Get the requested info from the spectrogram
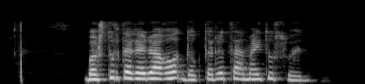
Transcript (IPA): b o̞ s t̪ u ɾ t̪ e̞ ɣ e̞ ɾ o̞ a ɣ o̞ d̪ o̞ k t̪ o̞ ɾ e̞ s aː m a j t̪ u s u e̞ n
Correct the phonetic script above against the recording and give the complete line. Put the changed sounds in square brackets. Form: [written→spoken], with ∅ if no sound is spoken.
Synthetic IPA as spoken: b o̞ s t̪ u ɾ t̪ e̞ ɣ e̞ ɾ o̞ a ɣ o̞ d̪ o̞ k t̪ o̞ ɾ e̞ [s→t͡s] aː m a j t̪ u s u e̞ n

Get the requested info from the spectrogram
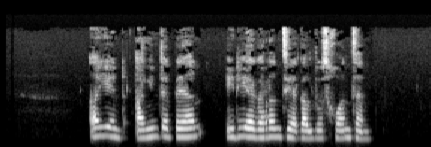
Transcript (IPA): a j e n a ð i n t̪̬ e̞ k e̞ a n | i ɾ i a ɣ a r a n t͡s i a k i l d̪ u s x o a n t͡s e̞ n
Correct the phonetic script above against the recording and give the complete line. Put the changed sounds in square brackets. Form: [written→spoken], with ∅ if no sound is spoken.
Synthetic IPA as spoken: a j e n a [ð→ɣ] i n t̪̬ e̞ [k→p] e̞ a n | i ɾ i a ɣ a r a n t͡s i a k [i→a] l d̪ u s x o a n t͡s e̞ n

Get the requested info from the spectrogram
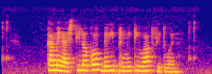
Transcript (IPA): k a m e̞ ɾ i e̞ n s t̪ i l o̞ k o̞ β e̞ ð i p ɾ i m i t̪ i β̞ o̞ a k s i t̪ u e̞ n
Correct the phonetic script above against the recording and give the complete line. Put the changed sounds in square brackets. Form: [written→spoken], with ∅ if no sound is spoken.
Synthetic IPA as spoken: k a m e̞ ɾ [i→a] e̞ [n→∅] s t̪ i l o̞ k o̞ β e̞ [ð→ɣ] i p ɾ i m i t̪ i β̞ o̞ a k s i t̪ u e̞ n

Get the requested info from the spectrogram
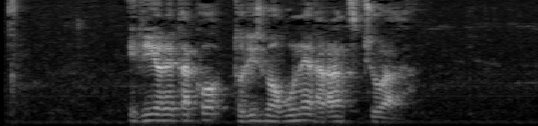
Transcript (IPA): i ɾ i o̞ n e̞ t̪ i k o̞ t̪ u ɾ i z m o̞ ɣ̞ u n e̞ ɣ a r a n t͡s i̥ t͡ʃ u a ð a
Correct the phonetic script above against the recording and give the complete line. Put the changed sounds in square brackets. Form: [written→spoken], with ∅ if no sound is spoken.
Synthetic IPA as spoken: i ɾ i o̞ n e̞ t̪ [i→a] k o̞ t̪ u ɾ i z m o̞ ɣ̞ u n e̞ ɣ a r a n t͡s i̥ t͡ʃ u a ð a

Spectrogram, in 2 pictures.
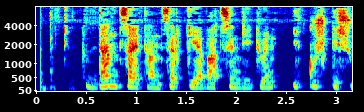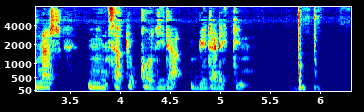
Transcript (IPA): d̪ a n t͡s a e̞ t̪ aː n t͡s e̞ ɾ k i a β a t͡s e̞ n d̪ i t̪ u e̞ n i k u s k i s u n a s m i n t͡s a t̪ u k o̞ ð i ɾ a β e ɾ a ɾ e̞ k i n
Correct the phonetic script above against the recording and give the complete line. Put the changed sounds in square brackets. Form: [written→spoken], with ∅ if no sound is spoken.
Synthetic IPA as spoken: d̪ a n t͡s a e̞ t̪ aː n t͡s e̞ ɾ k i a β a t͡s e̞ n d̪ i t̪ u e̞ n i k u s k i s u n a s m i n t͡s a t̪ u k o̞ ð i ɾ a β e ɾ a ɾ e̞ k i n

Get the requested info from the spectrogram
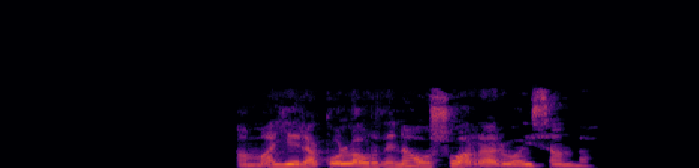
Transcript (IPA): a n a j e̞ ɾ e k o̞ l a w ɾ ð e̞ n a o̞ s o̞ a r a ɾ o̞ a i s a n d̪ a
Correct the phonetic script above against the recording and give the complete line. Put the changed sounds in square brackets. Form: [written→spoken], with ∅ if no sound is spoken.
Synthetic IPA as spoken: a [n→m] a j e̞ ɾ [e→a] k o̞ l a w ɾ ð e̞ n a o̞ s o̞ a r a ɾ o̞ a i s a n d̪ a

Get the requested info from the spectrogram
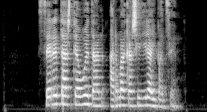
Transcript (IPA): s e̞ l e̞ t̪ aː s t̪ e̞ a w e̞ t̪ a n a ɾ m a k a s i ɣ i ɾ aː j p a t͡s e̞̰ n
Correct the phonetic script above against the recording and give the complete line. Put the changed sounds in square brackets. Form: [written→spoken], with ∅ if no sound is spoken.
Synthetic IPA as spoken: s e̞ [l→r] e̞ t̪ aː s t̪ e̞ a w e̞ t̪ a n a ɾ m a k a s i [ɣ→ð] i ɾ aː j p a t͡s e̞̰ n

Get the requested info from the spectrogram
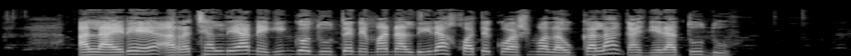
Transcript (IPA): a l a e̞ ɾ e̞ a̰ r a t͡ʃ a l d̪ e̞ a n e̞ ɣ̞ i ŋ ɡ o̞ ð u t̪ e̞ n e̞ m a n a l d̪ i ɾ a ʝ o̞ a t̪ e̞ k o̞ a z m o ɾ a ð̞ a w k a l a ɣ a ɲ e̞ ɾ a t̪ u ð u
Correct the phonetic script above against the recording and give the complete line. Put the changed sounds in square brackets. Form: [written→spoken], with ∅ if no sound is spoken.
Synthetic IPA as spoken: a l a e̞ ɾ e̞ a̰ r a t͡ʃ a l d̪ e̞ a n e̞ ɣ̞ i ŋ ɡ o̞ ð u t̪ e̞ n e̞ m a n a l d̪ i ɾ a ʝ o̞ a t̪ e̞ k o̞ a z m o [ɾ→∅] a ð̞ a w k a l a ɣ a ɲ e̞ ɾ a t̪ u ð u

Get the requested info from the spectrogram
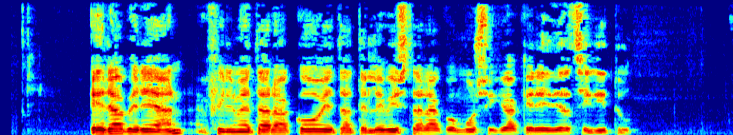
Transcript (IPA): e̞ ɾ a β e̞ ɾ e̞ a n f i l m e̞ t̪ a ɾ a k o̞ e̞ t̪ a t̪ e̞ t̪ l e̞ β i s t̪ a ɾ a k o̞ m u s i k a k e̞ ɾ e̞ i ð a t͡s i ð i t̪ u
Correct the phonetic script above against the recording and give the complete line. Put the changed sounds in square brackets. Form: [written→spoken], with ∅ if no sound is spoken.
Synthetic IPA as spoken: e̞ ɾ a β e̞ ɾ e̞ a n f i l m e̞ t̪ a ɾ a k o̞ e̞ t̪ a t̪ e̞ [t̪→∅] l e̞ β i s t̪ a ɾ a k o̞ m u s i k a k e̞ ɾ e̞ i ð a t͡s i ð i t̪ u

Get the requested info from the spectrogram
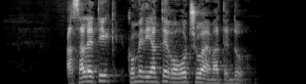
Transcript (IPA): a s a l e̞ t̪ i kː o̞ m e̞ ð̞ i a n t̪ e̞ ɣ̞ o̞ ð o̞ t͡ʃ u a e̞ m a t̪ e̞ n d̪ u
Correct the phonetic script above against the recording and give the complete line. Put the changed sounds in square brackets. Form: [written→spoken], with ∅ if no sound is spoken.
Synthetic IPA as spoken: a s a l e̞ t̪ i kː o̞ m e̞ ð̞ i a n t̪ e̞ ɣ̞ o̞ [ð→ɣ] o̞ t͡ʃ u a e̞ m a t̪ e̞ n d̪ u

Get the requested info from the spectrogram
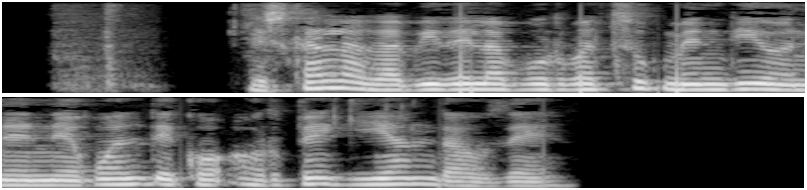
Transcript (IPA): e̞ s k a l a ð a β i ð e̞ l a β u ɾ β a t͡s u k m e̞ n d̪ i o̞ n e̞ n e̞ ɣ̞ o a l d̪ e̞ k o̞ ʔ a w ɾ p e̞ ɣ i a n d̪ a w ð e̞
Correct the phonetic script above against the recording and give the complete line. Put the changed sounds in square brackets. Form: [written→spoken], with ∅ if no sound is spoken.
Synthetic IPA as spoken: e̞ s k a l a ð a β i ð e̞ l a β u ɾ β a t͡s u k m e̞ n d̪ i o̞ n e̞ n e̞ ɣ̞ o a l d̪ e̞ k o̞ ʔ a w ɾ p e̞ ɣ i a n d̪ a w ð e̞

